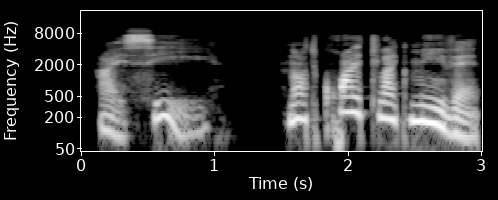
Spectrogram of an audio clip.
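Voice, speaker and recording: Putting on a character voice, a man sounds hoarse and hissing, his fairly high pitch moving in very wide swings. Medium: read story. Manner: slow, formal, melancholy.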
